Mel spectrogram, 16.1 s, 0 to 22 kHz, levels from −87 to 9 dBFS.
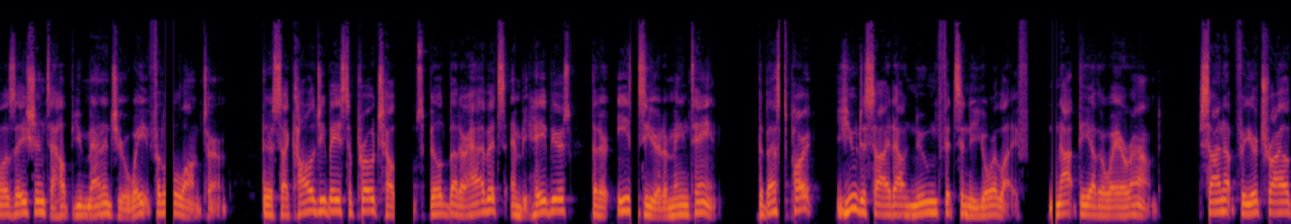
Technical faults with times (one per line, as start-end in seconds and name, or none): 2.07-2.17 Bluetooth stall
4.93-5.17 Bluetooth stall
7.88-7.98 Bluetooth stall
9.75-9.81 Bluetooth stall
13.15-13.20 Bluetooth stall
